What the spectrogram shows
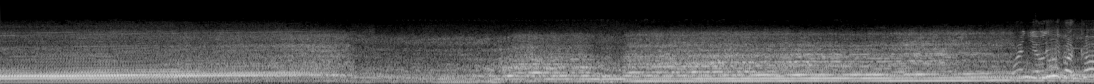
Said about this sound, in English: Now let's do some fast driving.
